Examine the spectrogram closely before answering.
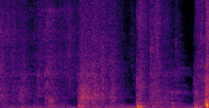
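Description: Quiet handling noise from a plastic mailer pouch and a cardboard box being moved about, with two soft knocks.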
